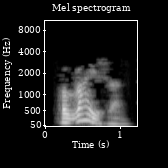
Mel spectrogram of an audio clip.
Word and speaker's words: horizo: P-R-O. Pro. That's the Greek word for pre, meaning beforehand. Pro. H-O-R-I-Z-O. Pronounced horizo.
